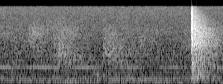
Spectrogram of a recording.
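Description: Quiet room tone with a faint steady hum, then a single sharp knock near the end that dies away quickly with a short echo.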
